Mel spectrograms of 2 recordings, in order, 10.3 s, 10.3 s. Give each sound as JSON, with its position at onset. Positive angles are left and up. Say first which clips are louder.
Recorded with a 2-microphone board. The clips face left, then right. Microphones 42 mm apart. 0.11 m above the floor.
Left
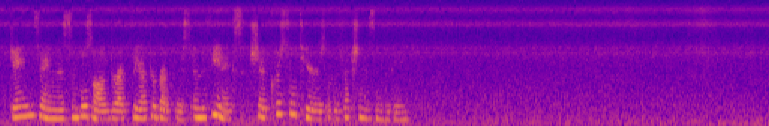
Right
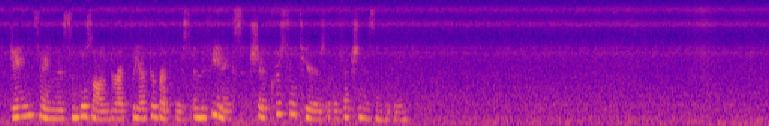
{"t": 0.1, "sound": "a woman speaking", "louder": "right 3 dB", "side_deg": -15, "distance_m": 1.5}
